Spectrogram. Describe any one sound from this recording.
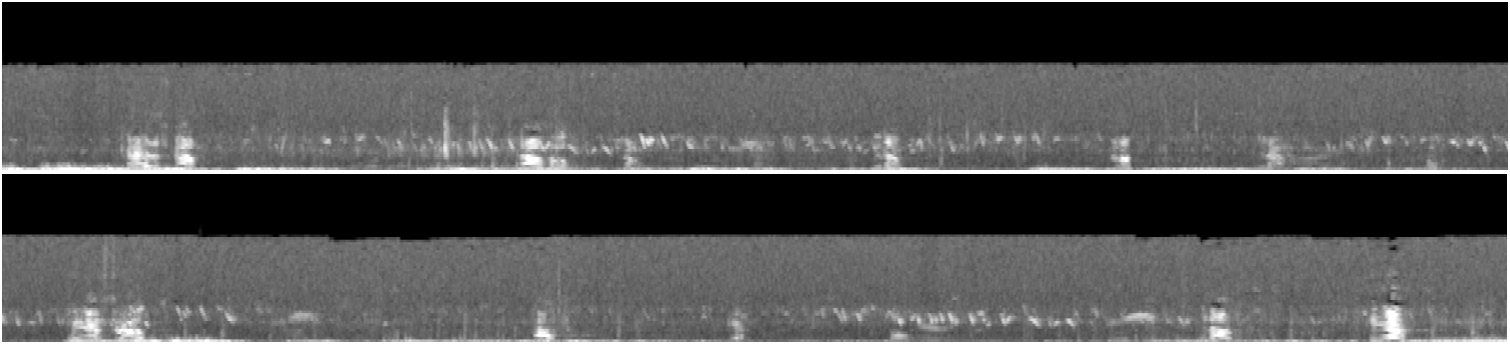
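A woman calls out commands to a dog across open ground.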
